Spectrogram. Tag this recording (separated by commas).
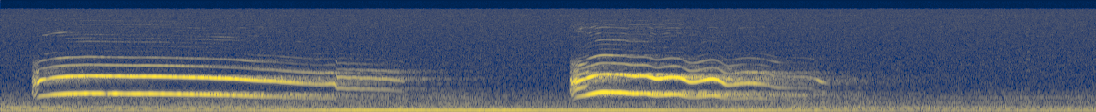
coyote howling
